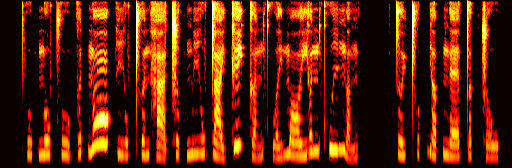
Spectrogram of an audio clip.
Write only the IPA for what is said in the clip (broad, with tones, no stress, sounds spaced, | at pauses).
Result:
pʰ uː˨ p̚ n̪ o˧ w t̪ʰ uː˨˩ k ɵ˧ t̚ n̪ ɔː˥ k iː˨ w t̪ʰ ɵ˨˧ n h aː˨˩ t͡s ʊ˨ k̚ m iː˨˧ w t̪ aː˨˩ j k e˥ j k ɐ˨˥ n kʷʰ ɐ˨˥ j m ɔː˧ j ɵ˥ n kʷʰ iː˥ ŋ ɐ˨˧ ŋ | t̪ ɵ˨˥ ɥ t̪ʰ ʊ˨˥ k̚ j ɐ˨˥ p̚ ŋ ɛː˨˥ t̪ ɐ˨ k̚ s o˨ w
